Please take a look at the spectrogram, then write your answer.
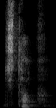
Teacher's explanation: Söz sonundakı B çar qarşılığı kimi tələffüz olunur.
